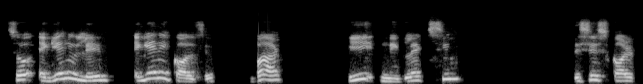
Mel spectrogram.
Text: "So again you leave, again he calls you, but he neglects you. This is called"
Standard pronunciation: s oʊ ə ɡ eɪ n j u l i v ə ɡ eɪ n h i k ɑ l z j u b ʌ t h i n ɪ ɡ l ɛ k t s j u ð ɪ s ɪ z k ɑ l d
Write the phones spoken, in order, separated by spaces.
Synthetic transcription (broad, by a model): s oʊ ə ɡ eɪ n j u l i v ə ɡ eɪ n h i k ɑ l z j u b ʌ t h i n ɪ ɡ l ɛ k t s j u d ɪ s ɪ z k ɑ l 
